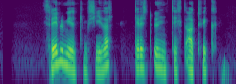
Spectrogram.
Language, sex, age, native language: Icelandic, male, 20-29, Icelandic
